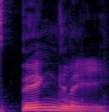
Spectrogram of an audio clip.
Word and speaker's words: Bingley: the strongest contender is the binge lis arms oh it's Bingley but we could call it binge Lee couldn't wait the Bingley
